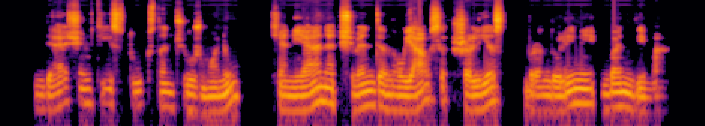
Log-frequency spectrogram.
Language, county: Lithuanian, Vilnius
